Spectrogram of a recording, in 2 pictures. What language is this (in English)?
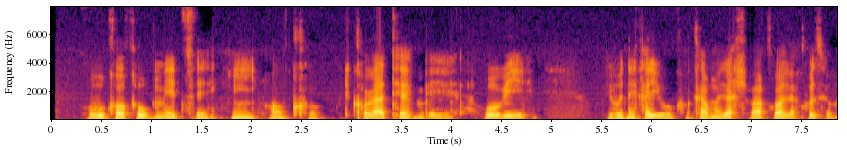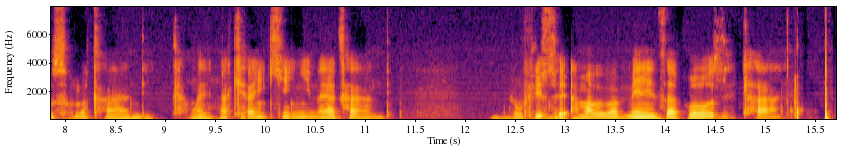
Rundi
